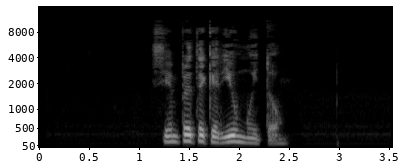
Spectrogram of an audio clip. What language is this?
Aragonese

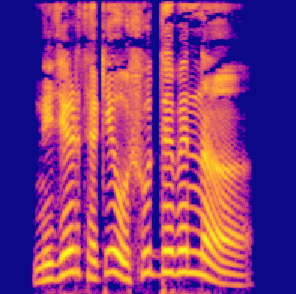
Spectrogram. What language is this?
Bangla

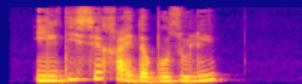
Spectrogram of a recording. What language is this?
Dargwa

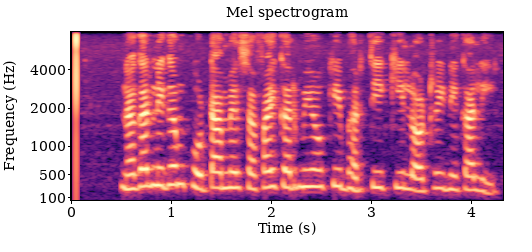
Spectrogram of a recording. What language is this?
Hindi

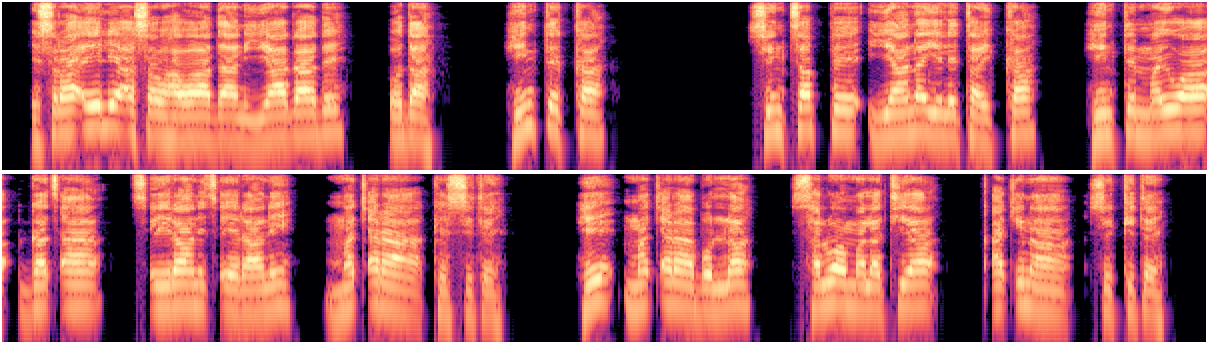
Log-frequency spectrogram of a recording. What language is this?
Dawro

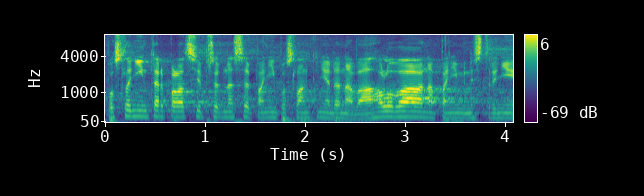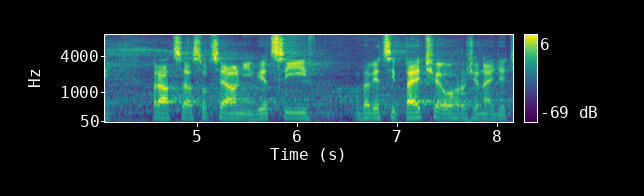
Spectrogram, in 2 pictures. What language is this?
Czech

